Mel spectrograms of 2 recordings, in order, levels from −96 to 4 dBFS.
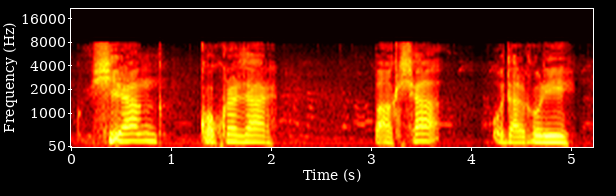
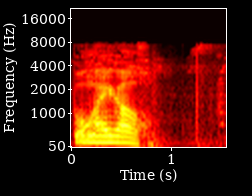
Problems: none marked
